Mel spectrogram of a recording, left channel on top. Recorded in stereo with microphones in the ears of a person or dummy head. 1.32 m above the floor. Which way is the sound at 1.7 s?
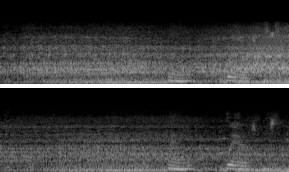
15° left (ahead or behind).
